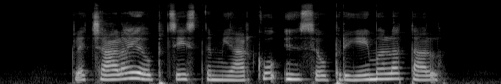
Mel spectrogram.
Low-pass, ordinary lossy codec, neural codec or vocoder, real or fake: 19.8 kHz; none; none; real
